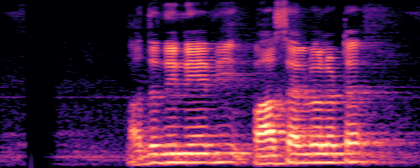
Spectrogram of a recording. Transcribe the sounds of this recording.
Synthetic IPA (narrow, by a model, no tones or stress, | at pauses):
ɐ̰d̪ɐd̪ineːɖipaːsaːlʋɐlɐʈːɐ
